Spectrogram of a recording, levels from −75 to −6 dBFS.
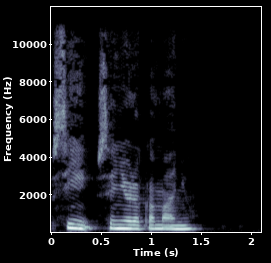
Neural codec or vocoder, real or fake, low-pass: none; real; 10.8 kHz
